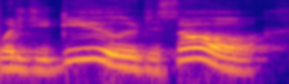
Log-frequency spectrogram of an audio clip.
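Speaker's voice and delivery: ordinary delivery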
